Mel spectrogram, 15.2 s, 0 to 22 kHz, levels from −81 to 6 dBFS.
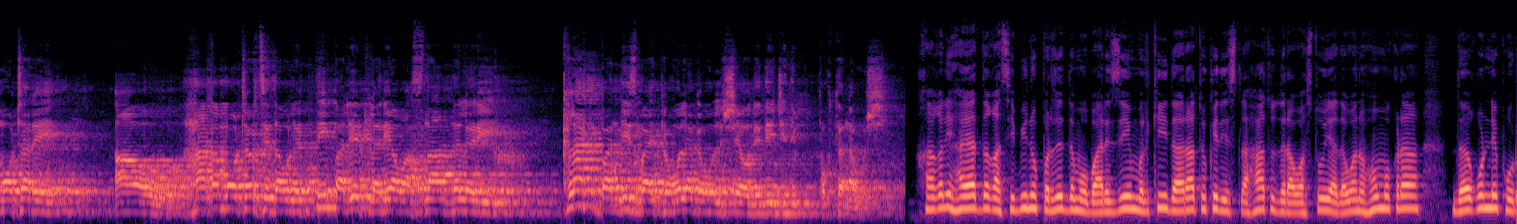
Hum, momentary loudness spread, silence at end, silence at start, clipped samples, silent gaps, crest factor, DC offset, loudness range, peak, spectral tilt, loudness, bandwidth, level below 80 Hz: none; 8 LU; 0 s; 0 s; under 0.1%; none; 16 dB; under 0.1%; 3 LU; 0 dBFS; -6.5 dB/octave; -17 LUFS; 14 kHz; -60 dBFS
